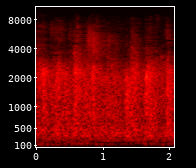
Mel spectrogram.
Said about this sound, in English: So, seriously, give yourselves a great round of applause for what you have done for the Lord tonight. Thank you very much.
